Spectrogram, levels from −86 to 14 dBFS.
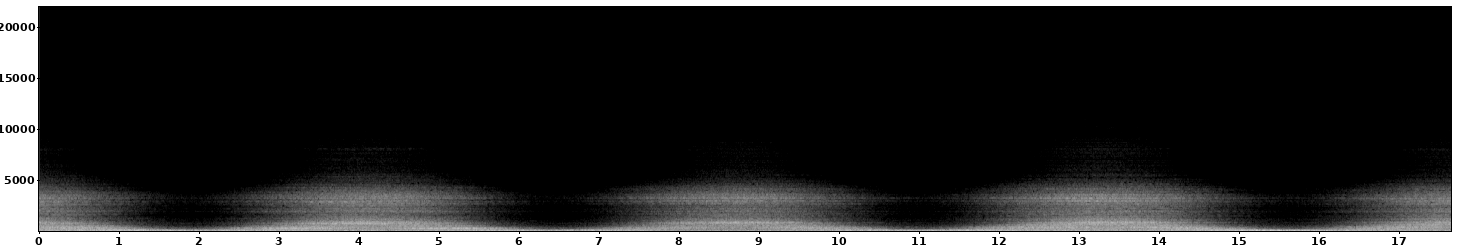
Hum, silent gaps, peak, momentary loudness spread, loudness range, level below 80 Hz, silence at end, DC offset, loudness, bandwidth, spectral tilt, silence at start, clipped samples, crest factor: none; none; -2 dBFS; 6 LU; 4 LU; -20 dBFS; 0 s; under 0.1%; -20 LUFS; 4.8 kHz; -10 dB/octave; 0 s; under 0.1%; 14 dB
